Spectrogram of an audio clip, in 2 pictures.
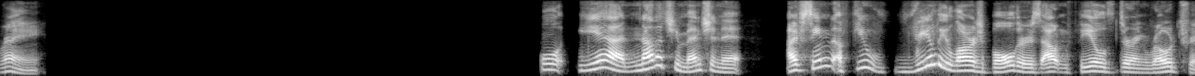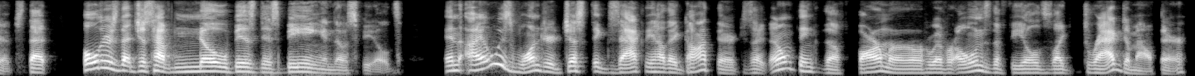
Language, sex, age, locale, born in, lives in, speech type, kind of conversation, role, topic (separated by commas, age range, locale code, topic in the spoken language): English, male, 25-29, en-US, United States, United States, read, expert-assistant, asker, How does a glacier form and move?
